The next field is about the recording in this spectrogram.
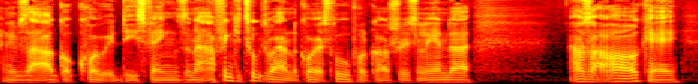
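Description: Talking at a very fast pace with a slight south London accent, a man uses a very deep, low voice with vocal fry and ordinary pitch variation. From Croydon, south London. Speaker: stand-up comedian.

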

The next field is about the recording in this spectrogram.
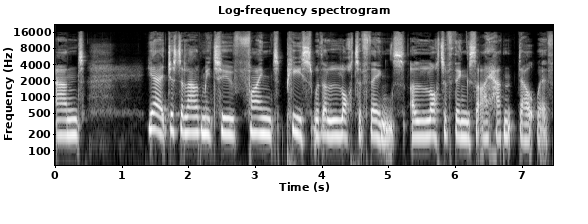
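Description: In a British accent, the speaker talks at a fairly slow pace with fairly even intonation and very even loudness, on a very clean recording with a silent background. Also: woman, medium pitch for a woman. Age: 50s. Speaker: author and paddleboarder. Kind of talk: podcast interview.

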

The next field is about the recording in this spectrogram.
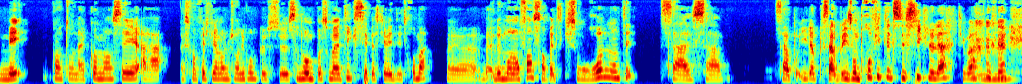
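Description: Somewhat breathy and dark, mellow in tone, a woman talks at a fairly quick pace. Her pitch is fairly high and her intonation fairly even. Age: 30s. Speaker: women's support practitioner. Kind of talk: testimony.

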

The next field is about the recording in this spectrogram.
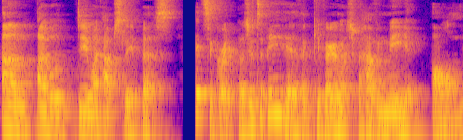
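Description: Noticeable background noise sits behind a man with a fairly high pitch and ordinary pitch variation. He keeps a moderate pace with hardly any pauses. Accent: English Midlands. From England, Northampton. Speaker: artist and poet. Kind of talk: casual chat. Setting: home kitchen.

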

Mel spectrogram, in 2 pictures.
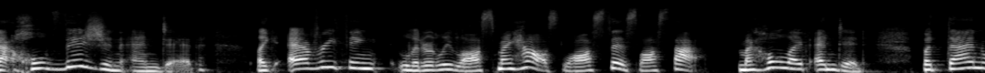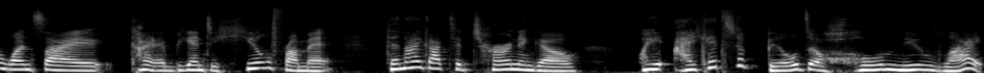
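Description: A woman with a plain, everyday voice speaks at a moderate pace and fairly high pitch, her intonation lively and her loudness very even, in a very clean recording with a silent background. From California. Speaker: podcast host. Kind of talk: casual chat.

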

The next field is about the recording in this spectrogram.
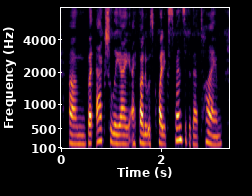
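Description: A woman with an unremarkable speaking voice talks at medium pitch with ordinary pitch variation, recorded very clean with a silent background and a dry, close sound with no echo. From Pennsylvania, US. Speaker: writer and educator. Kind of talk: interview conversation.

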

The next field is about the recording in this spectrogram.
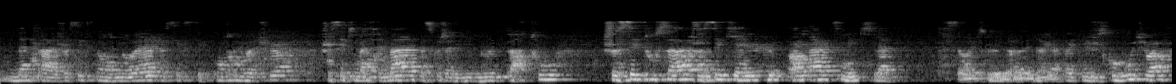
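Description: Speaking at a fairly quick pace, a woman with a medium-pitched voice is heard amid noticeable background noise and audible room echo. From Quebec. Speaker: fitness coach. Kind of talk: casual chat. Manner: animated; fast. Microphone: poor recording sound.

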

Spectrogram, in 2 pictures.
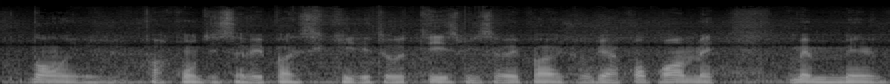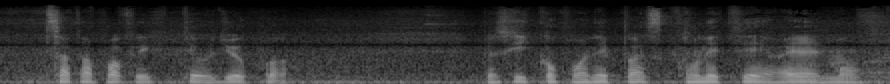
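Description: A man talks very fast in a fairly low voice with monotone, flat intonation. His speech has long, frequent pauses. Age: 20s. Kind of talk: casual interview. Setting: bistro. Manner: halting.

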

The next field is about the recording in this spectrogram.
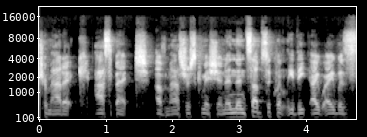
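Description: On a very clean recording with a silent background, a man speaks at a fairly low pitch. His tone is bright and sharp, with monotone, flat intonation. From US South. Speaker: former cult member. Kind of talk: interview testimony. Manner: halting.

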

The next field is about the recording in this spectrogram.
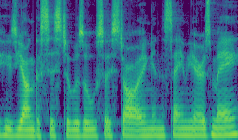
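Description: In a very clean recording over a silent background, a woman speaks in a southern English accent with a very deep, low pitch and fairly even intonation. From southern England (Guildford, Surrey). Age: 20s. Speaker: podcast guest. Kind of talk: casual interview chat.

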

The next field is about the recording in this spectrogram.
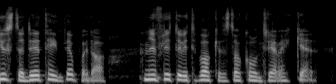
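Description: On a very clean recording with a silent background and a dry, close sound with no echo, a woman talks at a medium pitch with ordinary pitch variation. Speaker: podcast co-host. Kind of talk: casual chat.

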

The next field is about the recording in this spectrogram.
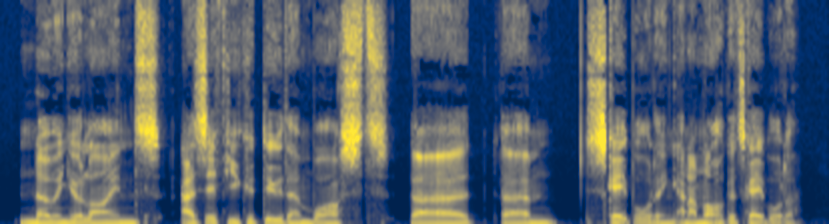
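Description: A man with a very deep, low voice. The recording is very clean and silent behind him, with very even loudness. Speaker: podcast host. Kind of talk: casual chat. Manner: fast, animated; halting, rambling.

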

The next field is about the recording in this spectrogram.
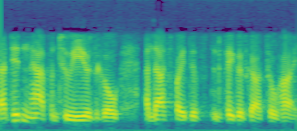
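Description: Speaks with an Irish accent. The pace is very fast. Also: man. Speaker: junior housing minister. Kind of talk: radio interview.

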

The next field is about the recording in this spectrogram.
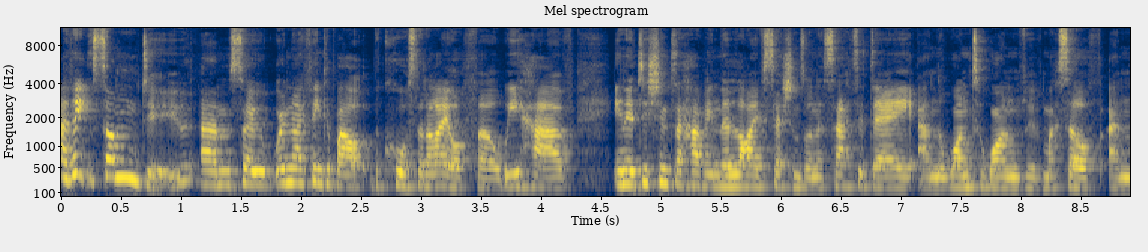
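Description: Over noticeable background noise, a woman at a medium pitch talks at a fairly quick pace with lively intonation. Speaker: entrepreneur and business mentor.

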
